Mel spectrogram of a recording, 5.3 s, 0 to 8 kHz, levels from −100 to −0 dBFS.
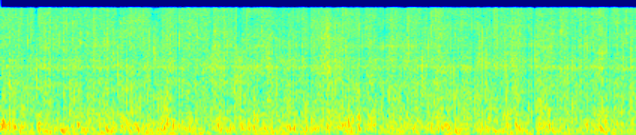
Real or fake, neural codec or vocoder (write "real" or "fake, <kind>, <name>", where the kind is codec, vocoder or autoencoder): fake, codec, SNAC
